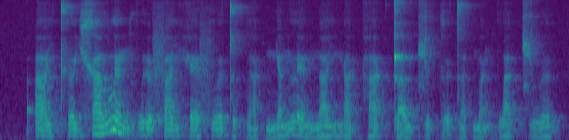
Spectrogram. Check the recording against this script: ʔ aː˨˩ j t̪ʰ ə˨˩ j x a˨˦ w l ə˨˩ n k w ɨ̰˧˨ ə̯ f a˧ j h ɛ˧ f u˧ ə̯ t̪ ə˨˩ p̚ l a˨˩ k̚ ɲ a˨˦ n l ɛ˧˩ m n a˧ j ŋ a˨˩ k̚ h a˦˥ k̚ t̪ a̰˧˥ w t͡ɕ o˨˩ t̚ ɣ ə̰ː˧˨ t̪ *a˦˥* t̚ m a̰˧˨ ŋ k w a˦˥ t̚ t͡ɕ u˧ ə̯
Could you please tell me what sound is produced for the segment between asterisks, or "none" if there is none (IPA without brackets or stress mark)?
a˨˩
